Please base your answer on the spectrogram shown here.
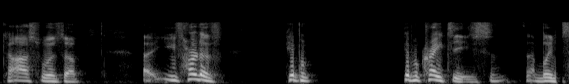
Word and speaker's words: Hippocrates: Kos was you've heard of Hippocrates. I believe that's how you pronounce his name, father of medicine.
